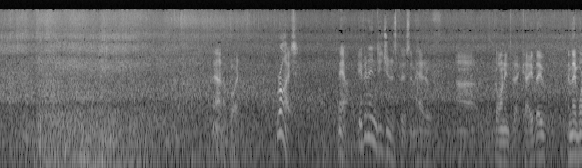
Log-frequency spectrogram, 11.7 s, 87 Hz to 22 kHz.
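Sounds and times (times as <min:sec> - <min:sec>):
wind buffeting the microphone: 0:00.0 - 0:06.8
big ocean wave breaking on the shore: 0:00.0 - 0:11.6
speech: 0:04.3 - 0:04.9, 0:05.5 - 0:06.0, 0:06.8 - 0:11.6.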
